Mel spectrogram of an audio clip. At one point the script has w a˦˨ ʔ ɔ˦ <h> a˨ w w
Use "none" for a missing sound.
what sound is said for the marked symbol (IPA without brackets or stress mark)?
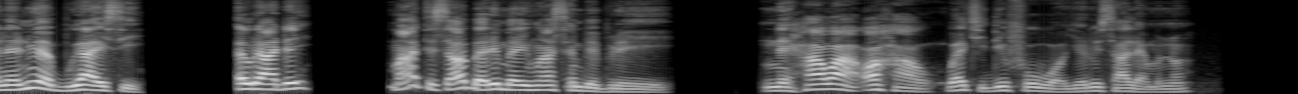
h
